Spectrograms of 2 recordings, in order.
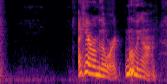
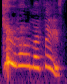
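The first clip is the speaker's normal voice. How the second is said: high, loud grossed-out cry; disgusted outburst; 13 semitones higher, 7 dB louder than usual. Real, not acted. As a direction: recoil in disgust. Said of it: "disgust reaction".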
